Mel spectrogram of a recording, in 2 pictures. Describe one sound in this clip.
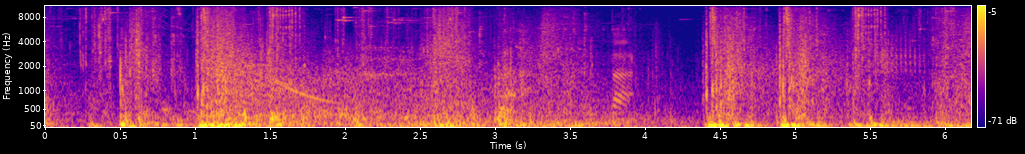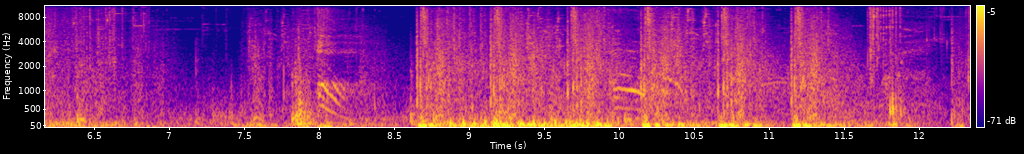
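A revolver fires sharp, loud shots in quick bursts.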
